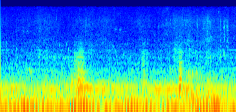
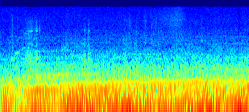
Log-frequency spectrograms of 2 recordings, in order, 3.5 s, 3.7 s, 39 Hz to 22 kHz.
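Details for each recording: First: 2001 Ford Escape, steering being turned: low rumble with sharp crackling and popping from the front left and right, also over bumps; worn sway bar end links. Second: 2001 Ford Escape test drive after replacing sway bar end links: steady low road rumble with no crackles, pops or knocks over bumps; slight remaining noise attributed to bad inner tie rod and power steering.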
